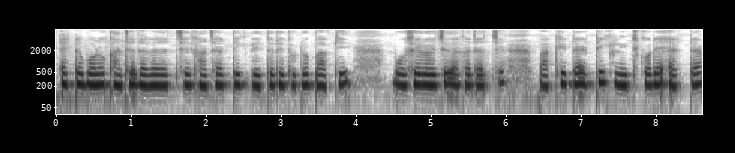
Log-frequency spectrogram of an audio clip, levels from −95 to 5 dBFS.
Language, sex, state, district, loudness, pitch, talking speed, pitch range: Bengali, female, Jharkhand, Sahebganj, -16 LUFS, 225 Hz, 130 wpm, 215-235 Hz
